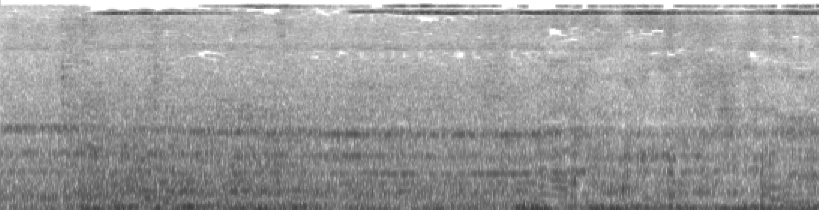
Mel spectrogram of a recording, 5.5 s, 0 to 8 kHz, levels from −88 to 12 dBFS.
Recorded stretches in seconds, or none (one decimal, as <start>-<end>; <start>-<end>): 0.0-3.6

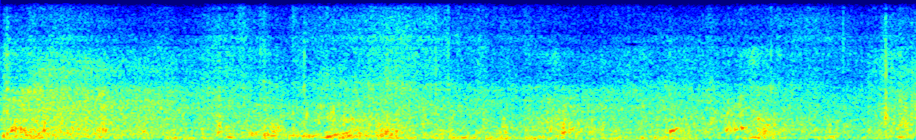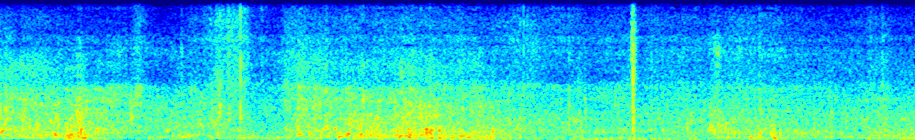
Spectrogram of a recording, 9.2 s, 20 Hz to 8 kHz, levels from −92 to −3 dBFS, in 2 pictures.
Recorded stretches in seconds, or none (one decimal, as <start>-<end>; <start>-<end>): none

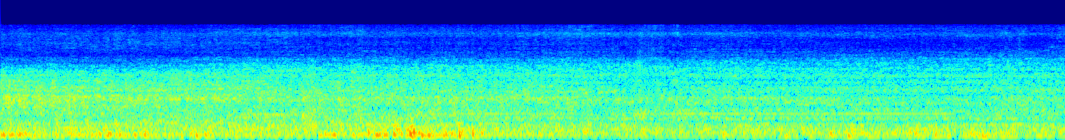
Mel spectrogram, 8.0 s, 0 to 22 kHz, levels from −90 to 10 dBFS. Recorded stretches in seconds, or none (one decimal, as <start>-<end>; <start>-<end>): 0.0-4.6; 5.1-8.0

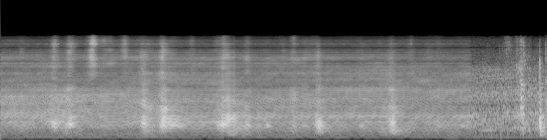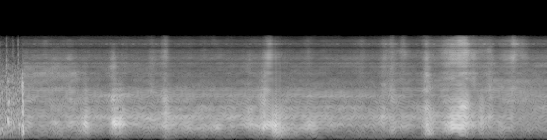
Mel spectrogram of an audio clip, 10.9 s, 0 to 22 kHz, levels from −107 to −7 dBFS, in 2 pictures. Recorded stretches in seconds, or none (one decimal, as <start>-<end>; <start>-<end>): 4.7-5.7

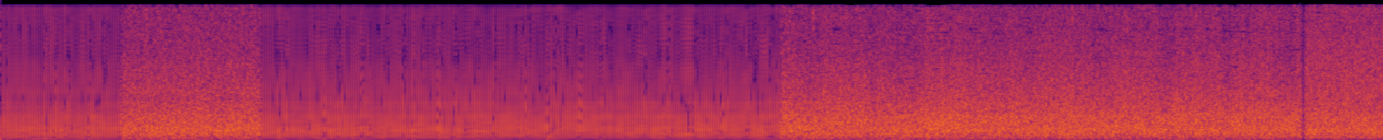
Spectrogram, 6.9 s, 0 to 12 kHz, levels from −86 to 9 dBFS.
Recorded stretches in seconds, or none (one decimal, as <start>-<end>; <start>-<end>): 0.6-1.3; 3.9-6.9

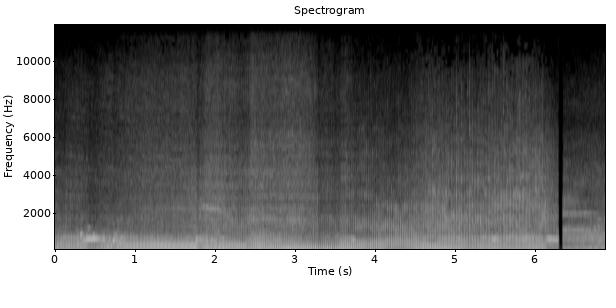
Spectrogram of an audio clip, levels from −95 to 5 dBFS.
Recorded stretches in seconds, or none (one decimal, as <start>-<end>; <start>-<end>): 0.8-6.9

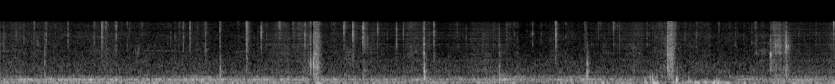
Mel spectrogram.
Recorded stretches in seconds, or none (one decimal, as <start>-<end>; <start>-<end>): 0.0-2.6; 3.1-3.6; 5.1-5.9; 6.5-7.7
